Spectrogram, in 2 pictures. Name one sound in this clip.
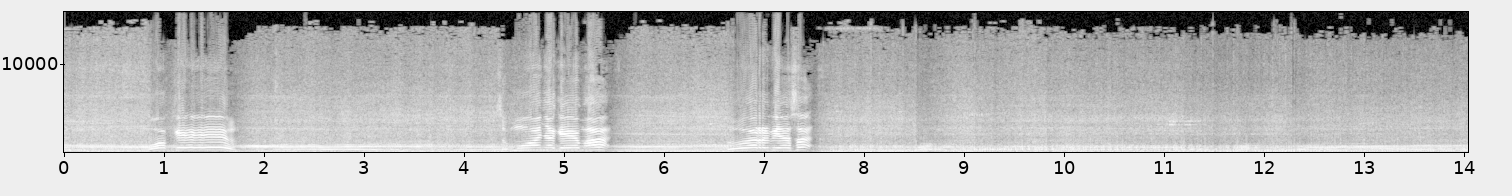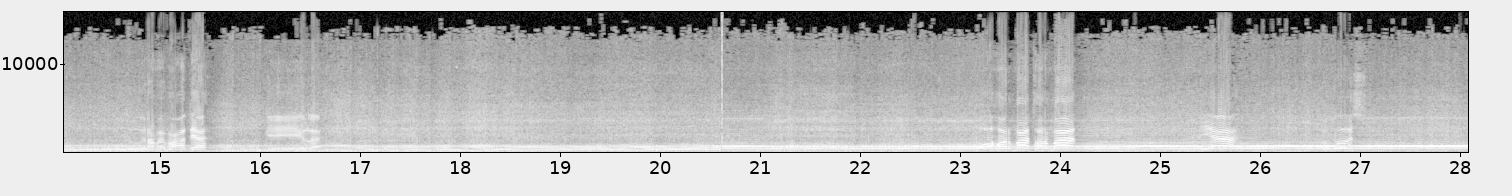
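A motorcycle engine revs up sharply now and then.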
